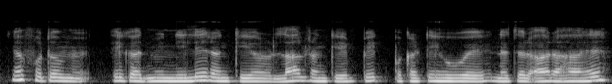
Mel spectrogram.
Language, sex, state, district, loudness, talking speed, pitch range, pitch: Hindi, male, Arunachal Pradesh, Papum Pare, -14 LUFS, 185 wpm, 145-165 Hz, 150 Hz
